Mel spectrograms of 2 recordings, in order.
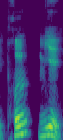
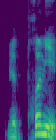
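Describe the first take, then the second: First: "premier" broken into pre, then mier; "premier" syllable by syllable, firmly; split into syllables. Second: Said in the usual way. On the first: Shown as a demonstration. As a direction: say "premier" in two separate beats. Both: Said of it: "deux syllabes".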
